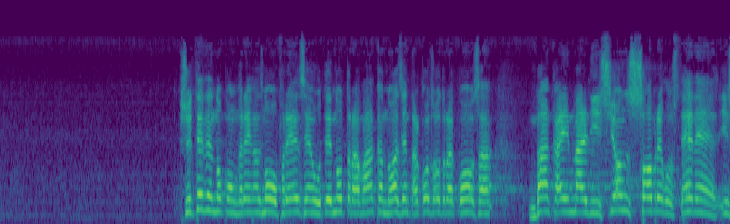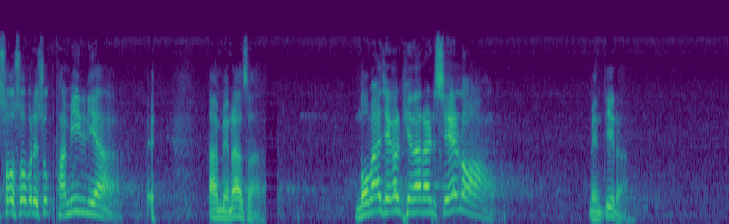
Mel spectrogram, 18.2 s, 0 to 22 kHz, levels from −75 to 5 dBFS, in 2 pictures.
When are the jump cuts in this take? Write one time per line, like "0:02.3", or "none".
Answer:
0:03.3
0:13.4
